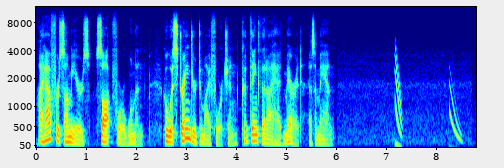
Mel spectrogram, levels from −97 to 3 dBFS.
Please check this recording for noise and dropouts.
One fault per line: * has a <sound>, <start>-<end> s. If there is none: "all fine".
* has a chirp, 7.2-7.3 s
* has a chirp, 8.3-8.6 s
